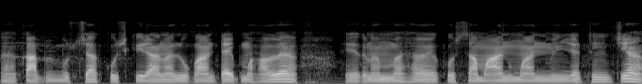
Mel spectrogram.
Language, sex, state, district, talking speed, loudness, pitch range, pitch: Chhattisgarhi, male, Chhattisgarh, Sarguja, 185 wpm, -21 LUFS, 100-105 Hz, 105 Hz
